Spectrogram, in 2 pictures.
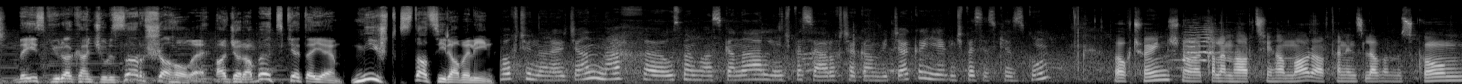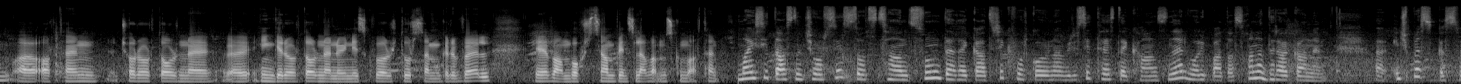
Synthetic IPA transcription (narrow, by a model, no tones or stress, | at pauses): d̪ɛiskjuɾɑkʰɑnt͡ʃʰuɾzɑrʃɑɦɔʁɛ̰ɑd͡ʒɑɾɑbɛt̪ʰkɛt̪ɛjɛmːiʃt̪st̪ɑt͡sʰiɾɑvɛlḭnvɔχt͡ʃʰujnɔɾɛɾd͡ʒɑnːɑχuzumɛmhɑskɑnɑlint͡ʃʰpɛsɛɑrɔχt͡ʃʰɑkɑnvit͡ʃɑkəjɛvint͡ʃʰpɛsɛskʰɛzzɡum | vɔχt͡ʃʰhujnʃnɔɾɑkɑlɛmhɑɾt͡sʰiɦɑmɑɾɑɾt̪ʰɛnind͡zʰlɑvɛmzɡumɑ̰ɾt̪ʰɛnt͡ʃʰɔɾɔɾt̪ʰɔɾnɛhiŋɡɛɾɔɾt̪ʰɔɾnɛnujniskʰvɔɾd̪uɾsɛmɡəɾvɛljɛvɑmbɔχt͡ʃʰu̥t͡sʰjɑmbind͡zlɑvɛməskumɑ̰ɾt̪ʰɛnmɑjisit̪ɑsnət͡ʃʰɔɾsinsɔt̪ʰt͡sʰɑnt͡sʰumt̪ɛʁɛkɑt͡sʰɾikʰvɔɾkɔɾɔnɑviɾusit̪ʰɛst̪ɛkʰhɑnd͡znɛlvɔɾipɑt̪ɑsχɑnəd̪əɾɑkɑnɛ | int͡ʃʰpɛskəs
